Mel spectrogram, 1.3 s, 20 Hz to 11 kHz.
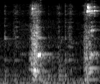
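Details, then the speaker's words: Gardena 380 C manual push reel mower during backlap setup, bed knife adjusted about one degree at a time: two light metallic ticks as the turned reel's blades start just contacting the bed knife. "now if you give the real a turn you can hear that we're starting to make some contacts and"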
